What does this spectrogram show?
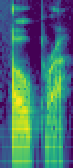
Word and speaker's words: Oprah: The pronunciation is the long O sound like no and go. Oprah.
